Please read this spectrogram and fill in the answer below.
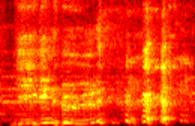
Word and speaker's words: Gyllenhaal: Played by Jake Gyllenhaal. Or if you look up when Jake was on Conan O'Brien and Conan asked him how to properly pronounce his last name, it was like Yeedenhood.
